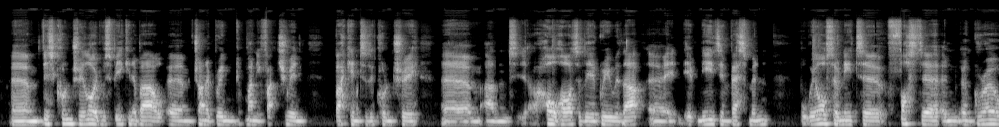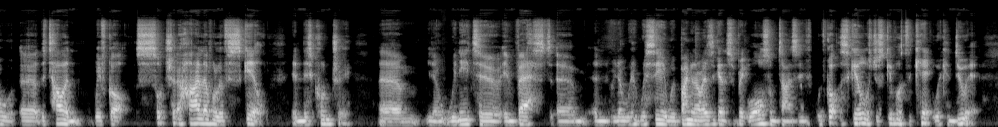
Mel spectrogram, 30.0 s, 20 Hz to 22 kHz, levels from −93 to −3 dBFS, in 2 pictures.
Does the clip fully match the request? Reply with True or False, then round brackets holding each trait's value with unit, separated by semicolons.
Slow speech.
False (175 wpm)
